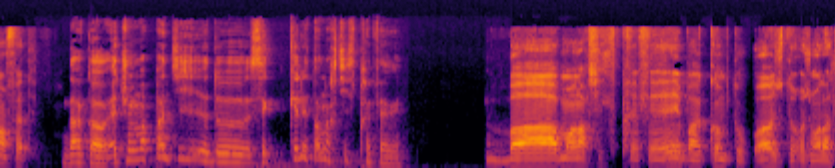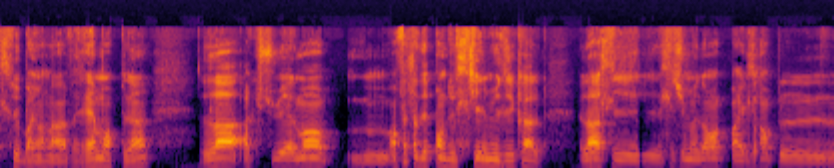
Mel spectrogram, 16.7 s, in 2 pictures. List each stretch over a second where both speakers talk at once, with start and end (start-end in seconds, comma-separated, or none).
none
